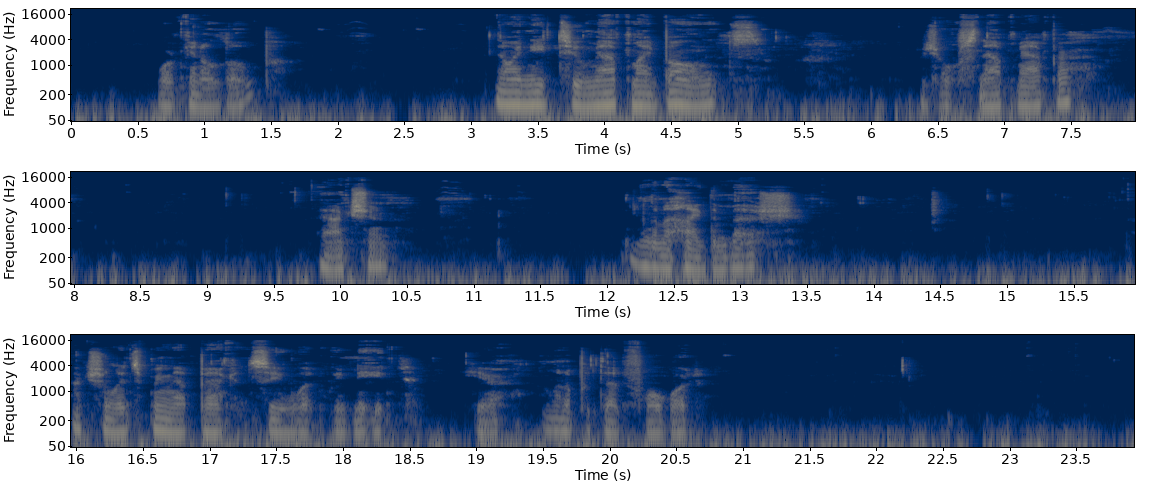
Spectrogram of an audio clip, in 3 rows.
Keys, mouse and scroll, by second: 2.6 click, 5.2 click, 8.2 click, 9.6 click, 13.6 click, 16.9 click, 20.9 click.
